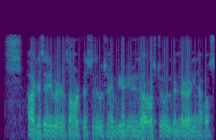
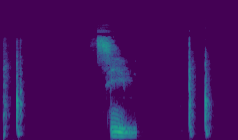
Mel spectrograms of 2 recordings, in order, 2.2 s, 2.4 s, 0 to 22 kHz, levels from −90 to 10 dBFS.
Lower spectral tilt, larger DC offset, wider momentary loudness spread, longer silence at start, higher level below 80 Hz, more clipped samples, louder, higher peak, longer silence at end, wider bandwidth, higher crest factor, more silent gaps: first, -5 dB/octave vs -2.5 dB/octave; neither; second, 5 LU vs 17 LU; about the same, 0.05 s vs 0.05 s; first, -52 dBFS vs -88 dBFS; neither; first, -31 LUFS vs -38 LUFS; first, -12 dBFS vs -20 dBFS; second, 0 s vs 0.3 s; second, 8.2 kHz vs 10.5 kHz; about the same, 20 dB vs 22 dB; second, none vs 0.33-0.49 s, 0.66-0.89 s, 2.00-2.04 s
